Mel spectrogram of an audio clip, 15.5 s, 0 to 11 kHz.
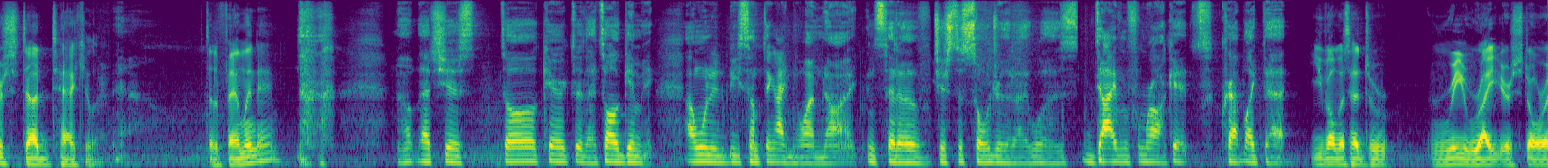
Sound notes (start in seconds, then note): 3.0 laughing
